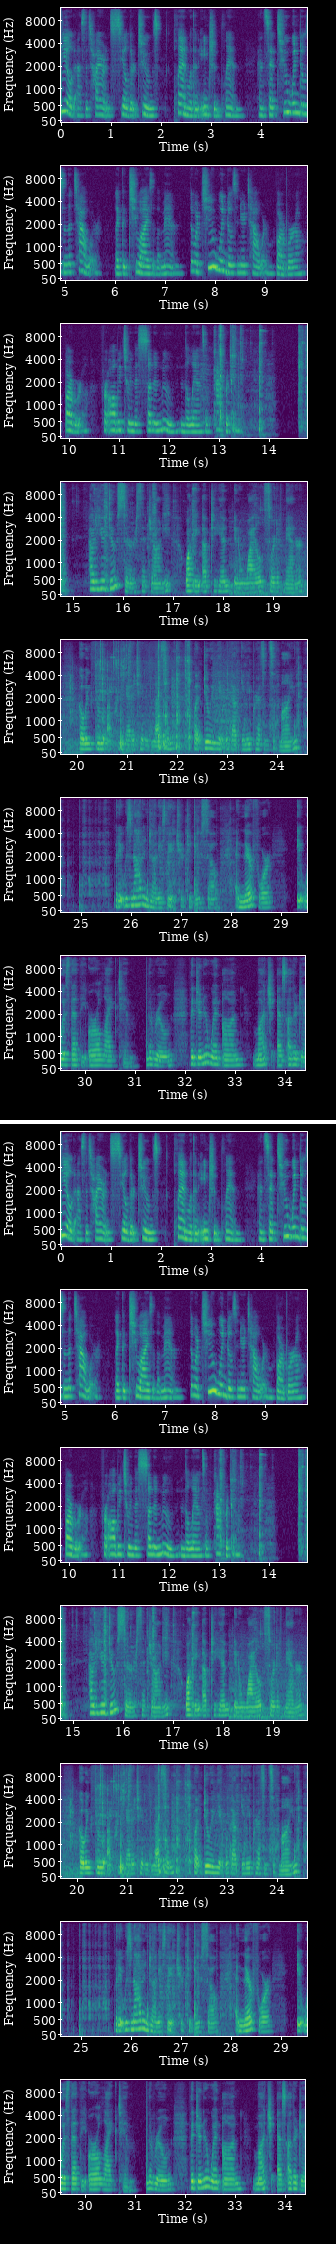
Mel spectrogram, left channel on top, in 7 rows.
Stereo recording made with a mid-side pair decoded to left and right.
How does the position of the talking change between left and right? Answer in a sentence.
In this clip you hear the talking stay in one place.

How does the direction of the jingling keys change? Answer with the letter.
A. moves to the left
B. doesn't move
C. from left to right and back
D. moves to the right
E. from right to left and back
C.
